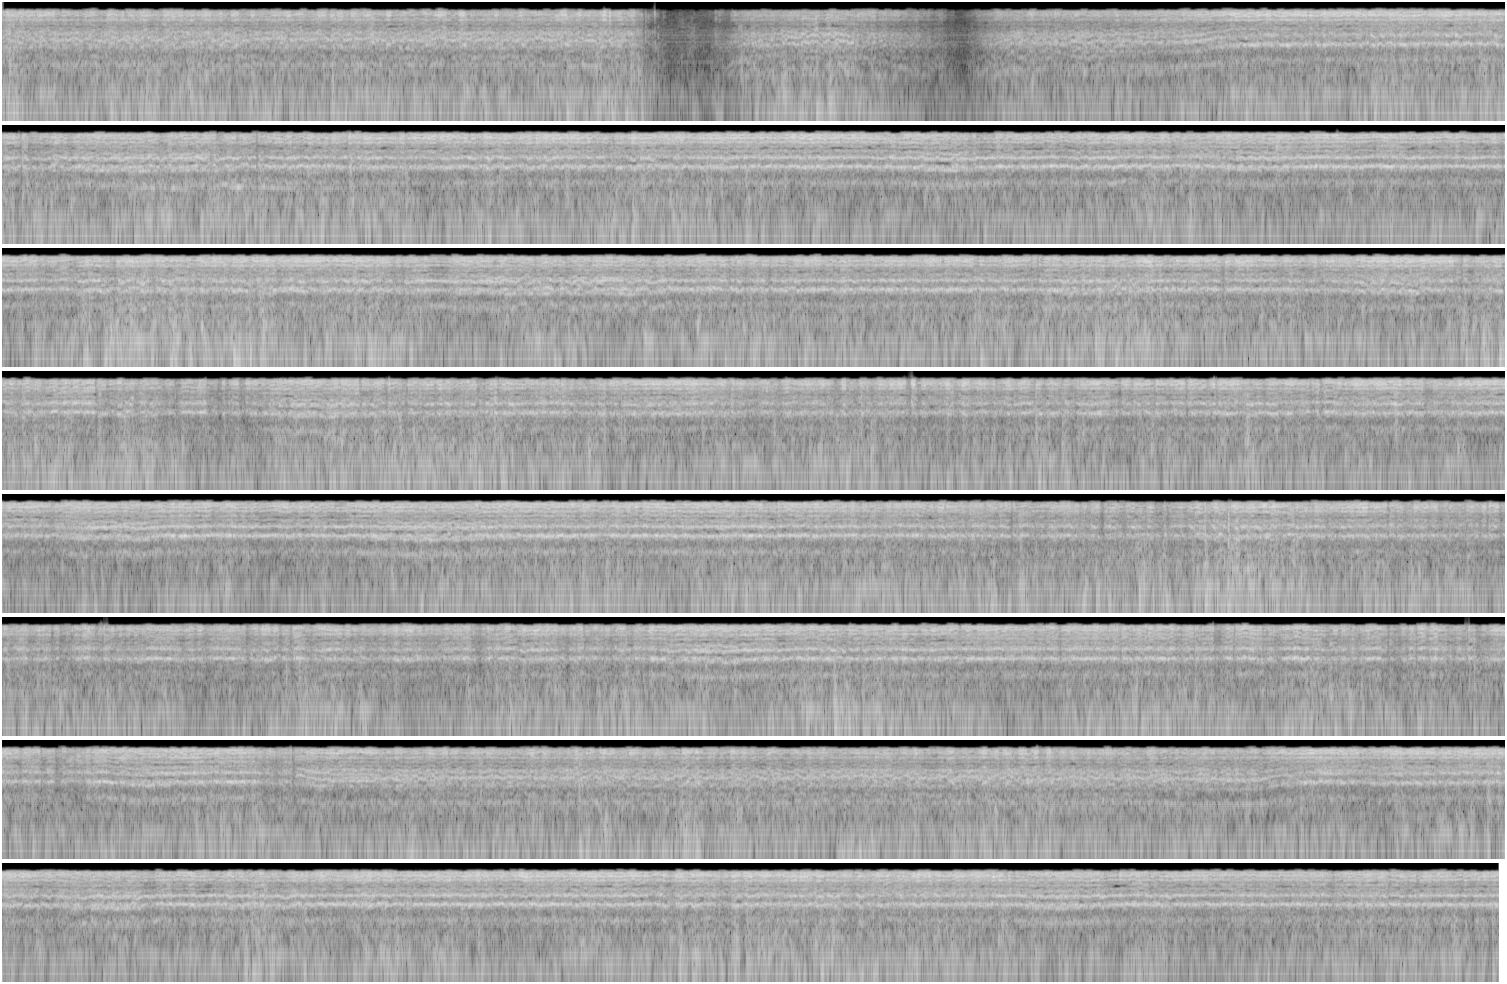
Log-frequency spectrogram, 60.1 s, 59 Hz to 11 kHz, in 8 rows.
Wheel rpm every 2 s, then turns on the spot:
150, 110, 110, 220, 230, 230, 230, 230, 230, 230, 220, 230, 230, 230, 240, 230, 230, 230, 230, 230, 230, 230, 230, 180, 160, 180, 220, 230, 240, 230.
none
